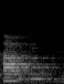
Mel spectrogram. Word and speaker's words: Paak: However we're pronouncing this last shit. Paak. Like Tupac.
